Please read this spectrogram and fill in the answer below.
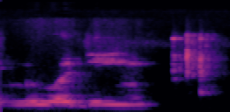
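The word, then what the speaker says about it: מועדים: I would say Muadim.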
